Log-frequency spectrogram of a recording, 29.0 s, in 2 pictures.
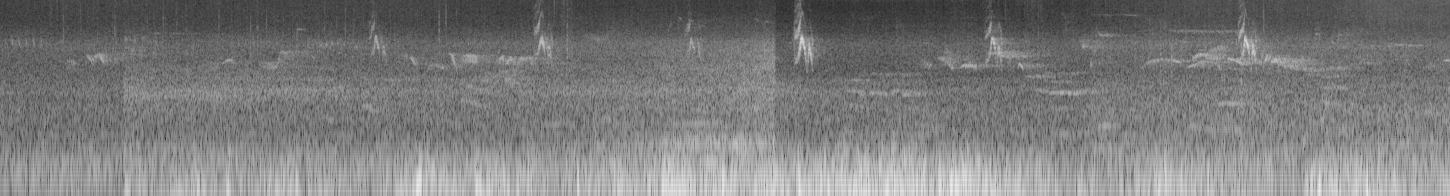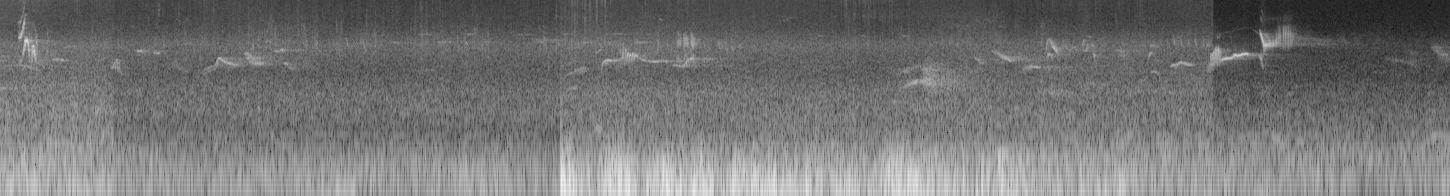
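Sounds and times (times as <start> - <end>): outdoor background noise: 0.0 - 29.0
small birds chirping: 0.0 - 29.0
low rumble: 1.2 - 15.6.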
